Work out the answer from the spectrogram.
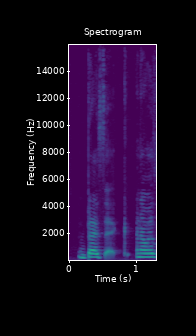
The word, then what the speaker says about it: Beswick: but the audiobook said besik and i was like why is there a w then no and i were i was remembering that they don't really pronounce their w's when i was in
